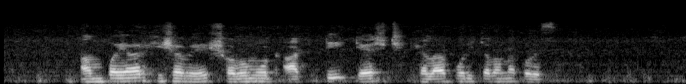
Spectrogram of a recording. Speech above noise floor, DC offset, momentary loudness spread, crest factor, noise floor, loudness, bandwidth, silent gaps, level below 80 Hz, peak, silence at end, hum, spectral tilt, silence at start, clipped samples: 33 dB; under 0.1%; 9 LU; 16 dB; -48 dBFS; -16 LUFS; 7.2 kHz; none; -56 dBFS; -2 dBFS; 1.35 s; none; -7 dB/octave; 0.4 s; under 0.1%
